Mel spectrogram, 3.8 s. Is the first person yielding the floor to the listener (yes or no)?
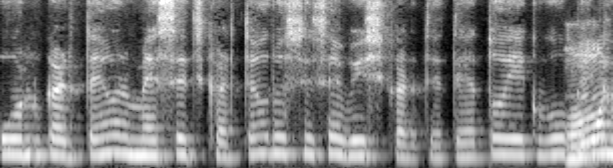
yes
